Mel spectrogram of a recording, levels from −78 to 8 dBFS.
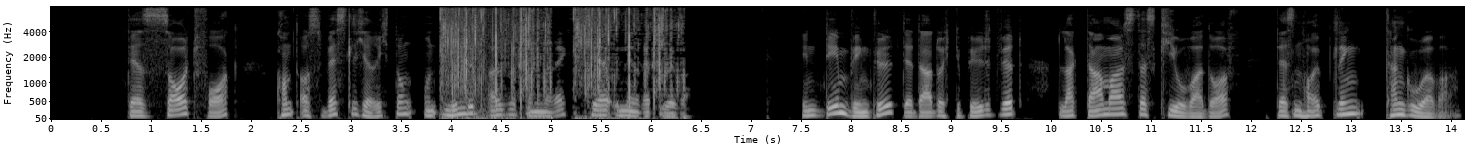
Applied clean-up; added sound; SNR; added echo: classical method spectral subtraction.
